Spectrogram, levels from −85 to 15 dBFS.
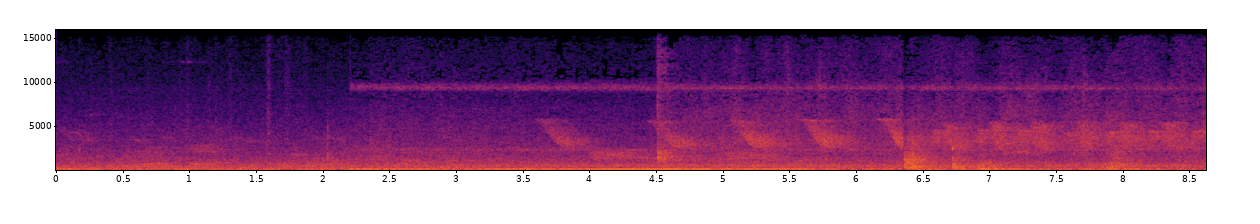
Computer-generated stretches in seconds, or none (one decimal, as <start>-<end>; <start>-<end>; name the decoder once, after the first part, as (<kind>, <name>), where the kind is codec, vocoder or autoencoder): none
